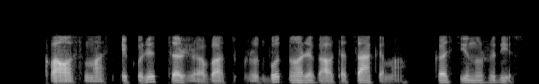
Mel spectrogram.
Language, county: Lithuanian, Telšiai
